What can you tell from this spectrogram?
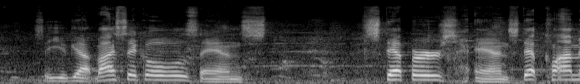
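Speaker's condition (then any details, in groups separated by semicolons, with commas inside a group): No condition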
